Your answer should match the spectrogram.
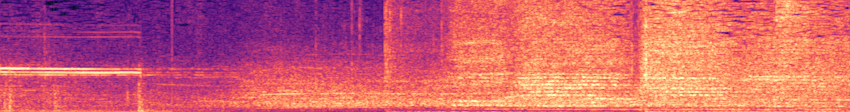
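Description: Background music laid over the footage, its bass dropping out for about a second shortly after the start and then coming back in.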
